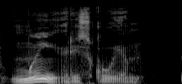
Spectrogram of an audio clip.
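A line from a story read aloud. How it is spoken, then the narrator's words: Gentle correction. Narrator (Russian): мягко поправил Публий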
